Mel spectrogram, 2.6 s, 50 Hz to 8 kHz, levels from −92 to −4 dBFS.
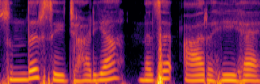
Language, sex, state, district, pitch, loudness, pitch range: Hindi, female, Himachal Pradesh, Shimla, 195 Hz, -25 LUFS, 190-220 Hz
